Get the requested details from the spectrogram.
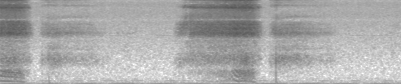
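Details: Real human snoring used as white noise: rough snores with a slightly whistling, nasal edge, recurring every few seconds over steady room hiss.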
